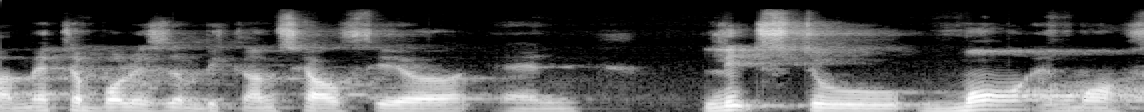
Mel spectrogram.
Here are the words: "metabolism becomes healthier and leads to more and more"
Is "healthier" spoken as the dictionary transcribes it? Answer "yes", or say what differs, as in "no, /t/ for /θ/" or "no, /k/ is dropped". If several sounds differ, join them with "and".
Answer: no, /f/ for /θ/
